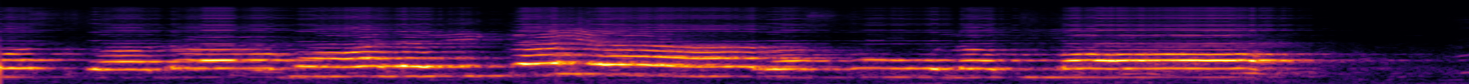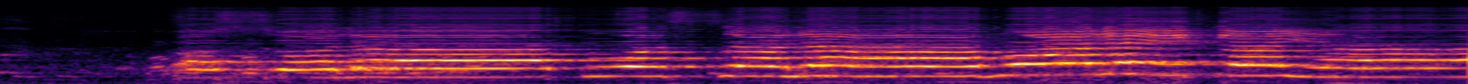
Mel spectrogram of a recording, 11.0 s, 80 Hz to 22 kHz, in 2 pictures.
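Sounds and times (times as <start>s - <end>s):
boy chanting into a microphone: 0.0s - 5.0s, 6.2s - 11.0s.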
